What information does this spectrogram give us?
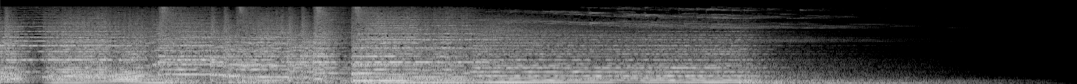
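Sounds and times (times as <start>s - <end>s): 
battle background music: 0.0s - 8.2s.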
